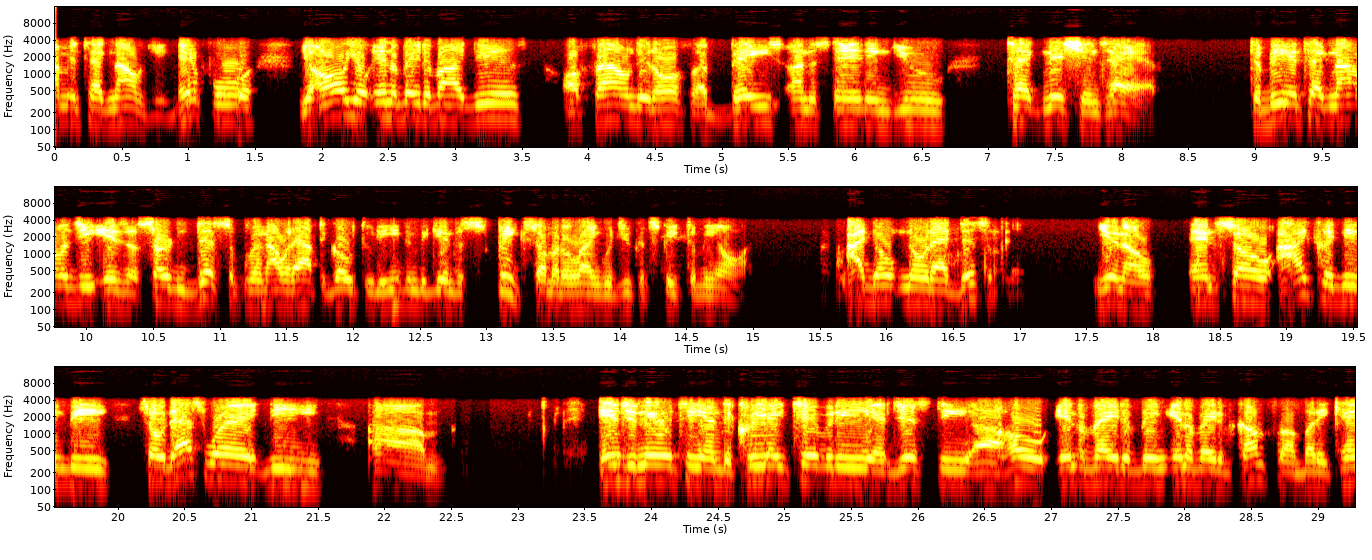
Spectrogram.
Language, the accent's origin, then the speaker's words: English; Long Island, New York, United States; now in Toronto, Canada; And I'm going … from Strong Island, who currently resides in Toronto.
